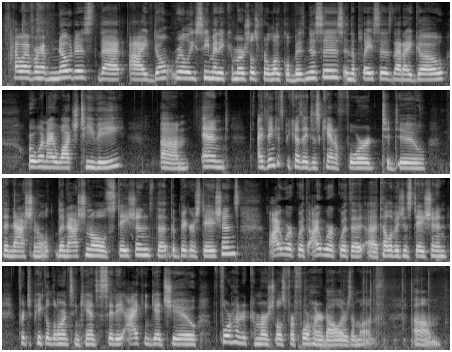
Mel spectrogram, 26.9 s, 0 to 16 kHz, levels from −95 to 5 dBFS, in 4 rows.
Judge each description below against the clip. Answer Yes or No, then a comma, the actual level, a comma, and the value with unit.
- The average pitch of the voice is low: No, high, 210 Hz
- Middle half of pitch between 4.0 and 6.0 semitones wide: No, average, 3.2 semitones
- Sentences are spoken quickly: No, average, 165 wpm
